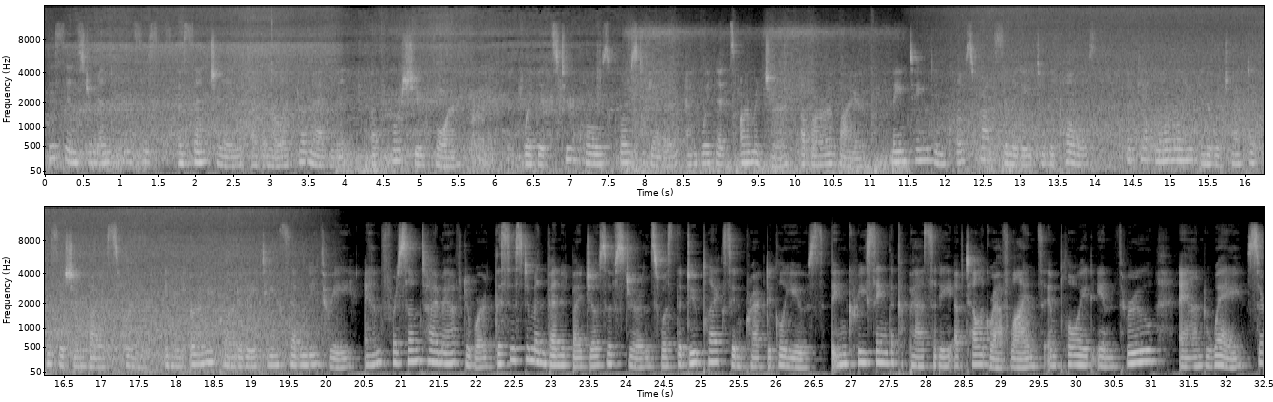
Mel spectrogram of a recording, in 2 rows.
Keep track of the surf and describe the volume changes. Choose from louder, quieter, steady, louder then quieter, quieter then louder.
steady.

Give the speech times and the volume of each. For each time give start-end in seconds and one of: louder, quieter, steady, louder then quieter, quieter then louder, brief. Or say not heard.
0.1-32.4 steady.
